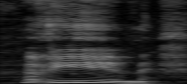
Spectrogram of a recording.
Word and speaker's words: rhume: Ici, on n'a pas prononcé une lettre. Quelle est la lettre qu'on n'a pas prononcée? C'est la lettre H. Quel rhume.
